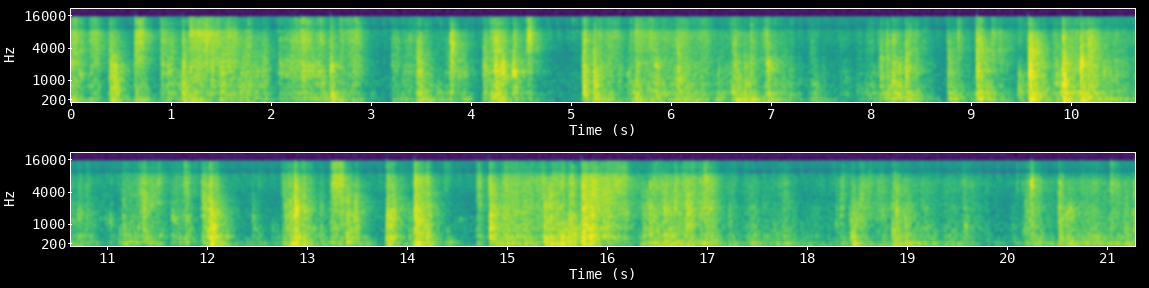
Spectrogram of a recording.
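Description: A dog dragging and shoving a hard plastic kiddie pool around on wet concrete: irregular scrapes, creaks and knocks of the plastic rim on the ground.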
